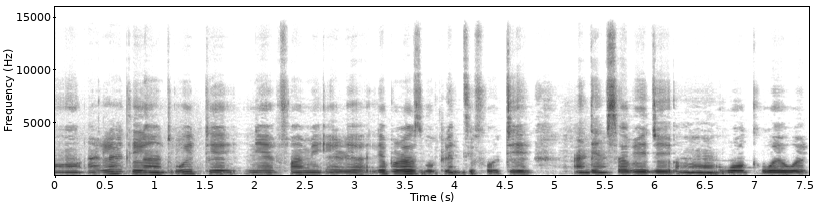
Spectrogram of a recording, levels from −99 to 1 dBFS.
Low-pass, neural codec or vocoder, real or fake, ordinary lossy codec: 14.4 kHz; none; real; none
